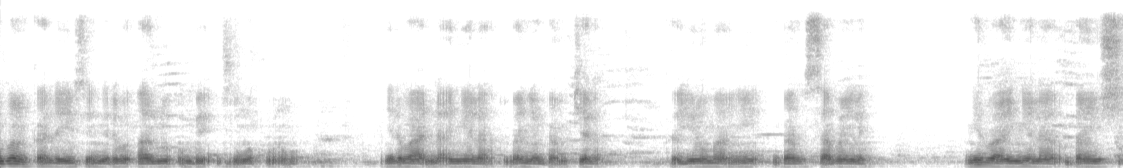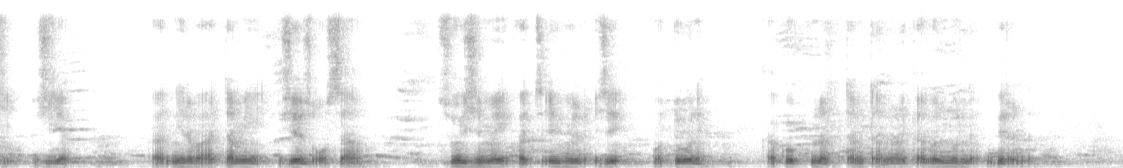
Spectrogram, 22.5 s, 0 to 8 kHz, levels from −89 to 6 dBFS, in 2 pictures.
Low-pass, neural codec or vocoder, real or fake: 7.2 kHz; none; real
